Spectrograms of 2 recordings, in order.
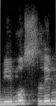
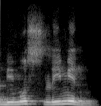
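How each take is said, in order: First: The word ends on a bare m sound. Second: The word ends with an added in syllable. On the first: This is the casual conversational form. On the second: The full case ending is kept.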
